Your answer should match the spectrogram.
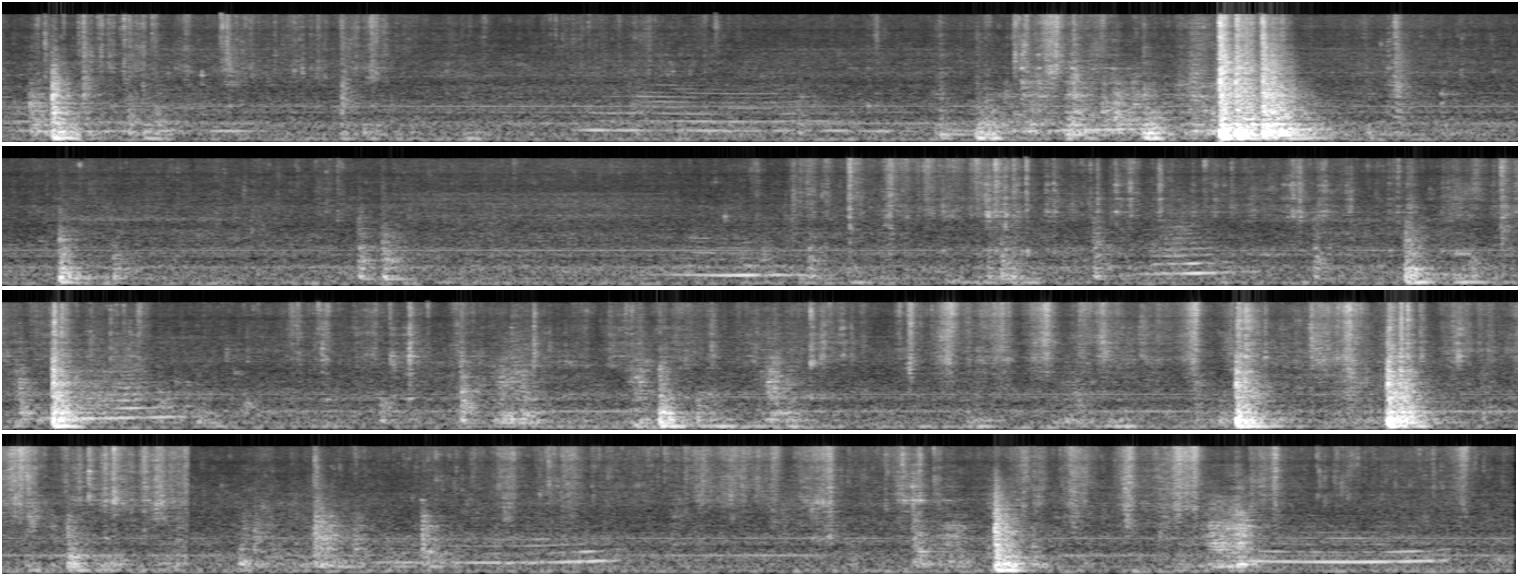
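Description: Brake drum and wheel hub being turned and scrubbed in a metal parts-washer tub: irregular clanks and knocks of metal parts against the tub, the loudest about six seconds in, with solvent trickling from the flow-through brush nozzle.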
